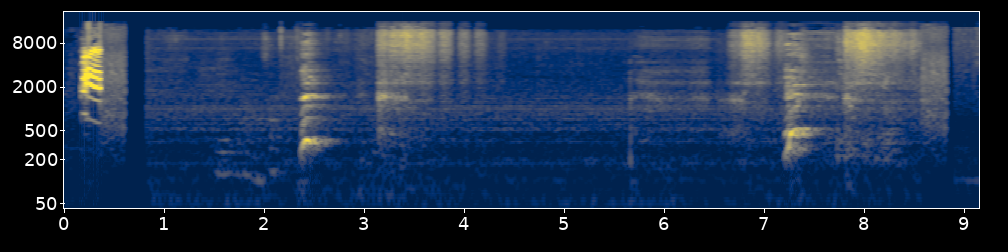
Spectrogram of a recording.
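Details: Domestic cat from a funny cat compilation, giving three short, sharp, high meows spaced a few seconds apart, the first rising and wavering, over a quiet hum and soft background sounds.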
